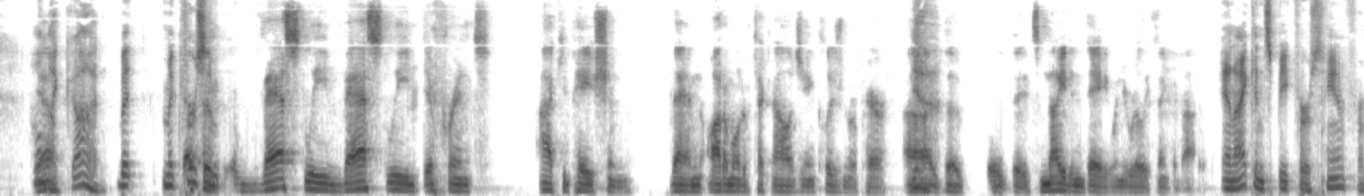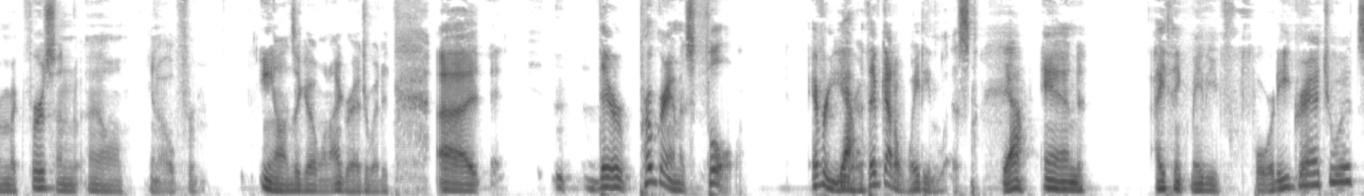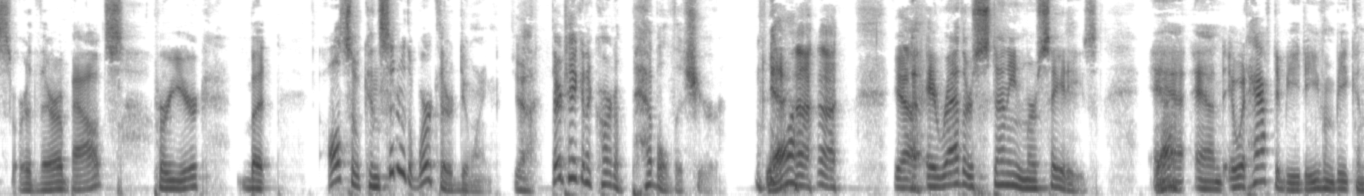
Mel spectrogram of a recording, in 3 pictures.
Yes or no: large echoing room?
no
